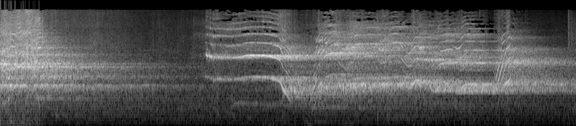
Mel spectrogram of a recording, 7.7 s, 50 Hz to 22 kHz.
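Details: Training session for belugas at Port of Nagoya Public Aquarium, 16 March 2024: steady rich harmonic whistles, a swooping downward slide near four seconds and an abrupt upward sweep near the end.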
